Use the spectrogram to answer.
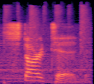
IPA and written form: stɑrtɪd (started)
